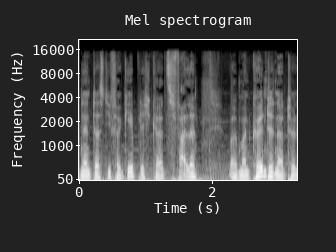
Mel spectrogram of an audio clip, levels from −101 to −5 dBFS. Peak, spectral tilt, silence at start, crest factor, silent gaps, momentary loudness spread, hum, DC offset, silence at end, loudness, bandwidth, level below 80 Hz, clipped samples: 0 dBFS; -7.5 dB/octave; 0 s; 16 dB; none; 10 LU; none; under 0.1%; 0 s; -18 LUFS; 15.5 kHz; -30 dBFS; under 0.1%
